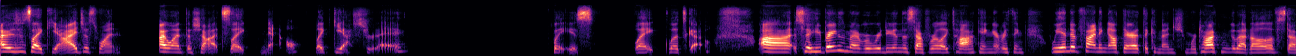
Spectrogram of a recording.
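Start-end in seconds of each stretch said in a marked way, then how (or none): 0.5-6.9 pushy, entitled, demanding delivery. Retelling ordering a round of shots for two tables, imitating a Karen-esque demand. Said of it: "in such like a very like Karen-esque way".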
